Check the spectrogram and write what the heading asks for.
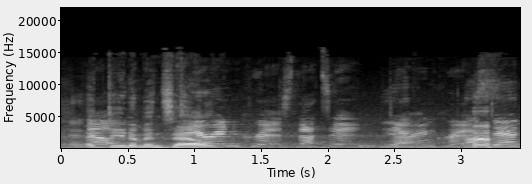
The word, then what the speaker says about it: Darren Criss: She mispronounced the name. Darren Criss. She said Daniel Criss.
